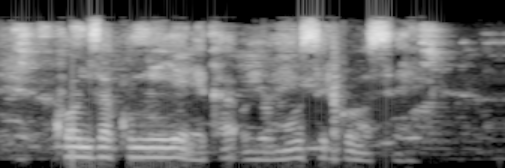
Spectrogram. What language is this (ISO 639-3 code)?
kin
